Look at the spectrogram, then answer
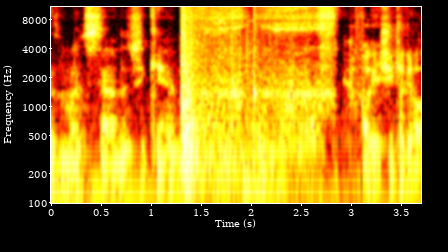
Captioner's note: tshhh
